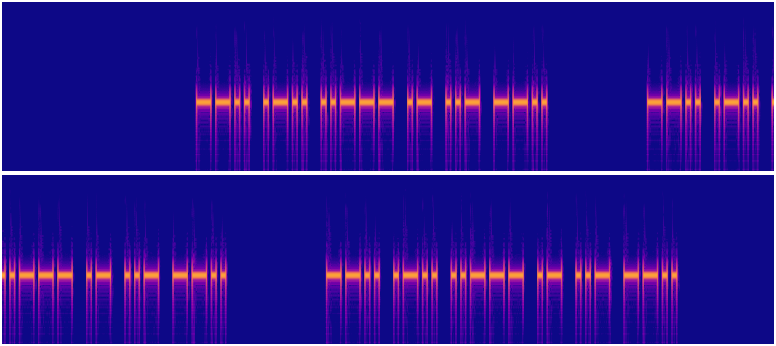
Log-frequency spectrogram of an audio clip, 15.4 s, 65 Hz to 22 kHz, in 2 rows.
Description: Morse code, heard as a keyed tone, about 25 wpm, 700 Hz. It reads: ZL2AUZ ZL2AUZ ZL2AUZ
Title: DXCC-100 Call Signs - 6 Characters - Repeated 3x - 25wpm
